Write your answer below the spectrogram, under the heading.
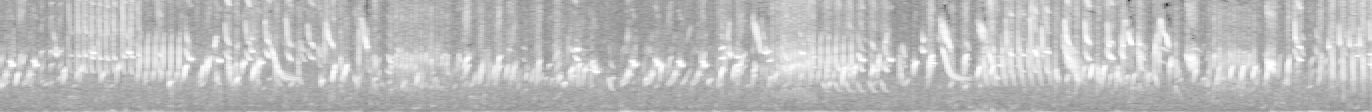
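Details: European goldfinches in a stimulating group chatter of mating calls. Fast, high, tinkling notes and rippling trills run nonstop, swelling around the middle, with soft low noise below.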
